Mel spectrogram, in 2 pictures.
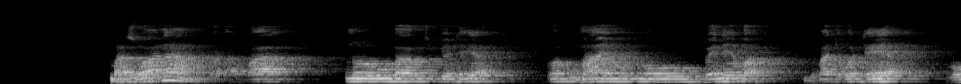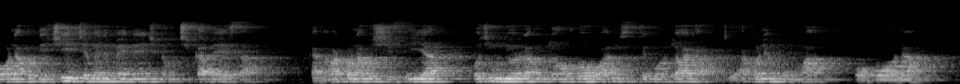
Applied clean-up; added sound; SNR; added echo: none; none; none; reverberation time 1.0 s.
